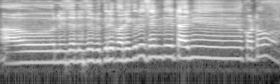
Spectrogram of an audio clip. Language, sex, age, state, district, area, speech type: Odia, male, 60+, Odisha, Kendujhar, urban, spontaneous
